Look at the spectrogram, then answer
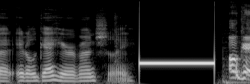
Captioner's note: beep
